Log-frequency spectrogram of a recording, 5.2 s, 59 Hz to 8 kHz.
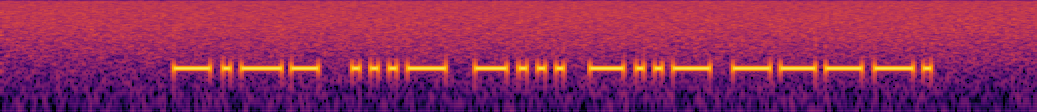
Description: Morse code, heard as a keyed tone, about 26 wpm, 400 Hz. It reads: YVBX9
